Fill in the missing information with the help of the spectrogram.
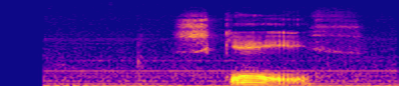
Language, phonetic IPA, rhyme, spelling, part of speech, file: Icelandic, [ˈsceiːð], -eiːð, skeið, noun, Is-skeið.oga
- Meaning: 1. a spoon 2. a spoonful, a spoon 3. a scabbard 4. a vagina 5. a period, a span 6. a run 7. a race 8. an amble, an easy gait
